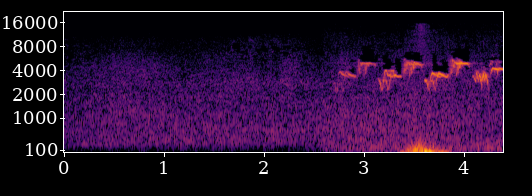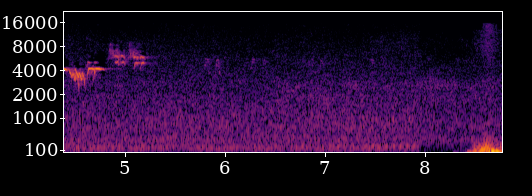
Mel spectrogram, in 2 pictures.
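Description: Birds chirping in a quick run of rising and falling notes over a steady outdoor hiss, with a deep low boom about three and a half seconds in and another near the end.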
